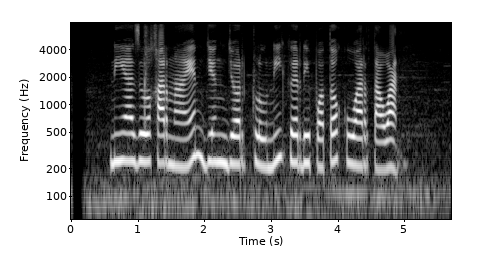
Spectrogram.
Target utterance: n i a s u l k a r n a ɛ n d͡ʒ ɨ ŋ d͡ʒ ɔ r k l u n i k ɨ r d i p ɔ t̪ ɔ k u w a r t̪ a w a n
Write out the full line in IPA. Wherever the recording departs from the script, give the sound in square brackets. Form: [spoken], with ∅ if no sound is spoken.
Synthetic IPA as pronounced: n i a [z] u l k a r n a ɛ n d͡ʒ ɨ ŋ d͡ʒ ɔ r k l u n i k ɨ r d i p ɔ t̪ ɔ k u w a r t̪ a w a n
